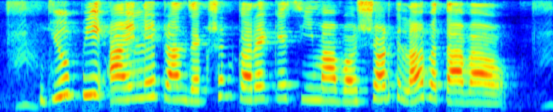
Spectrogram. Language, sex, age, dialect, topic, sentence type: Chhattisgarhi, female, 41-45, Central, banking, question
